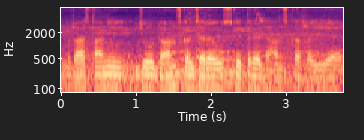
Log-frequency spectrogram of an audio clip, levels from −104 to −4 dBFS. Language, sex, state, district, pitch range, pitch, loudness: Hindi, male, Rajasthan, Jaipur, 95-105 Hz, 100 Hz, -17 LUFS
